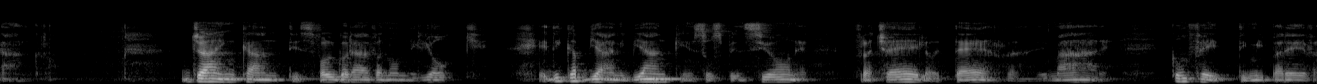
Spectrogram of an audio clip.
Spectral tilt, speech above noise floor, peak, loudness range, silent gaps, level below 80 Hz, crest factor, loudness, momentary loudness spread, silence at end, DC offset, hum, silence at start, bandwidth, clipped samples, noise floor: -5.5 dB/octave; 35 dB; -10 dBFS; 5 LU; none; under -90 dBFS; 24 dB; -33 LUFS; 21 LU; 0 s; under 0.1%; none; 0 s; 8 kHz; under 0.1%; -67 dBFS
